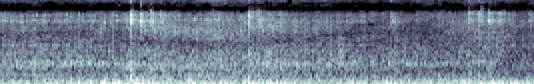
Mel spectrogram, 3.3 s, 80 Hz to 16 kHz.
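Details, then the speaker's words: Mid-1980s Kubota B7200 3-cylinder diesel tractor just after cold start at about 15°F, somewhat smoky: low, uneven, lumpy idle as if one cylinder fires weakly; owner suspects a faulty glow plug, also happens in summer. "Kind of funny idle. It does that during summer sometimes too. Makes me think one of those glow plugs is acting a little weird or something."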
